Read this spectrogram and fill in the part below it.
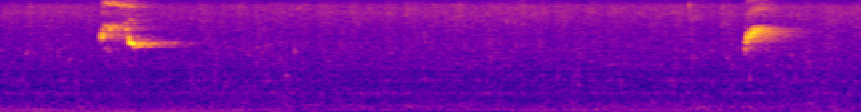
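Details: Red-whiskered bulbul, the lively merbah jambul kampong, heard in the morning sounding continuously. A bubbly whistled phrase sliding downward is followed three seconds later by a second sharp phrase over faint background hiss.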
